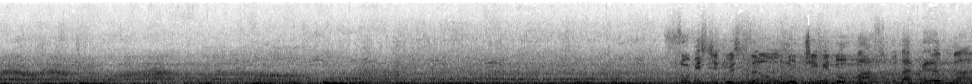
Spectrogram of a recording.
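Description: A stadium crowd murmurs and cheers in a large open space.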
